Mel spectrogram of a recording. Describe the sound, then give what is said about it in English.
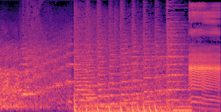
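A loud burst of duck quacking sound effects signals the start of a bonus round. It is a rapid string of raspy, nasal calls piling up over a couple of seconds, then shifting into a different honking tone at the end. “Oh, Guy Raz, that sound can mean only one thing. There's a duck in the studio?”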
